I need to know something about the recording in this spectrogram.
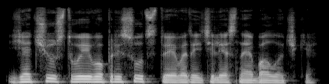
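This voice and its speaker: A man's voice: lowish voice, fairly even intonation, a little fast, darkish tone, dry recording, clean studio sound, natural voice. A man voicing a woman possessed by an alien, speaking in an indifferent, lifeless way. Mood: cold. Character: woman whose body is taken over by a cold alien.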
